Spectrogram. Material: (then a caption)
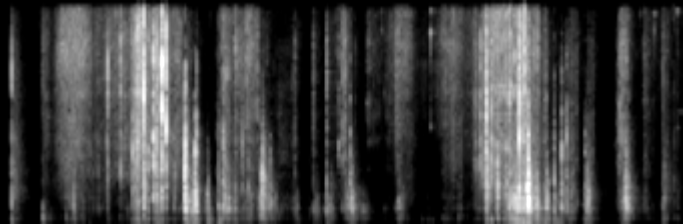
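Paper. Fingertips flip through the thin paper pages of an open magazine resting on a table. The paper rustles, crinkles and flaps in a series of soft, bright bursts, with a louder sweep of rustling toward the end.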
